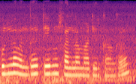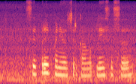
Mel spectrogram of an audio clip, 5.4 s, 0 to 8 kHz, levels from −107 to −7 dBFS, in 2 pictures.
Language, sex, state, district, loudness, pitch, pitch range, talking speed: Tamil, female, Tamil Nadu, Chennai, -17 LUFS, 225 Hz, 210-255 Hz, 110 wpm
